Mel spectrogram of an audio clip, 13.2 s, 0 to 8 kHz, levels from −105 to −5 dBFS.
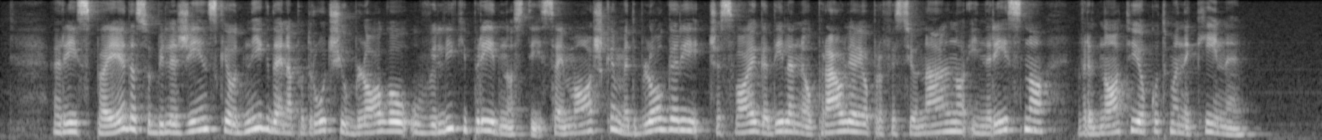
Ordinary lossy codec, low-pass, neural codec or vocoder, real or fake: none; none; none; real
